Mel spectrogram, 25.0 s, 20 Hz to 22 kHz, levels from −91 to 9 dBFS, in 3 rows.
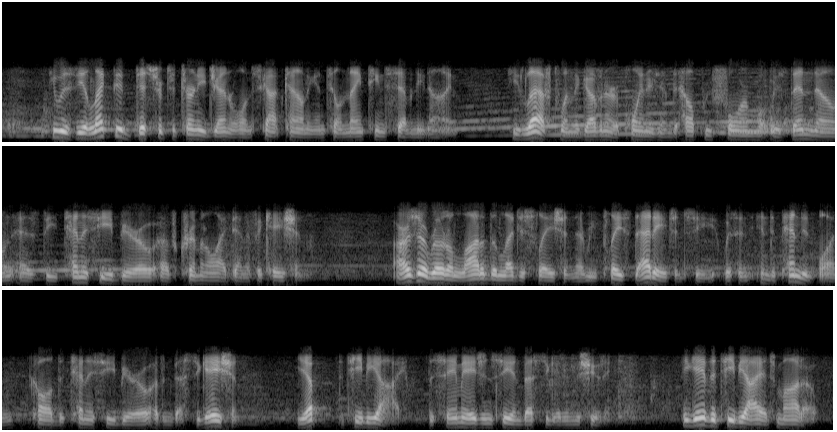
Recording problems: phone-call audio; nothing above 3 kHz
traffic noise; noticeable; throughout; 20 dB below the speech

